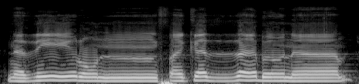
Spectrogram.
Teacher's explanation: اخفاء میں صفا ہے آپ نے نوز میں ساؤنڈ لے کے جانا ہے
